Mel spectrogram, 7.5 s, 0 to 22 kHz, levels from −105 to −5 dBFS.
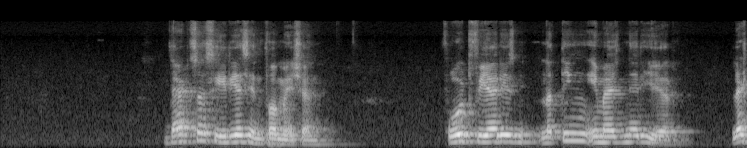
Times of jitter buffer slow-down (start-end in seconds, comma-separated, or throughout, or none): none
